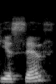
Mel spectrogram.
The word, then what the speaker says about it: Yancithe: My last name is pronounced Yancithe.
